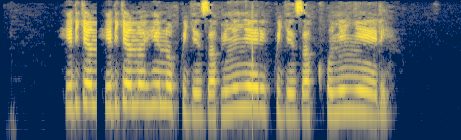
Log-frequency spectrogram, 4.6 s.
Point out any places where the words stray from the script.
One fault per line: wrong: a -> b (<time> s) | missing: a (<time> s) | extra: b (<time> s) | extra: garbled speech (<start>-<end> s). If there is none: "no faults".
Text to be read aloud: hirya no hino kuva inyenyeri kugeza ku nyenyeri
extra: hirya (1.0 s)
wrong: kuva -> kugeza (1.8 s)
